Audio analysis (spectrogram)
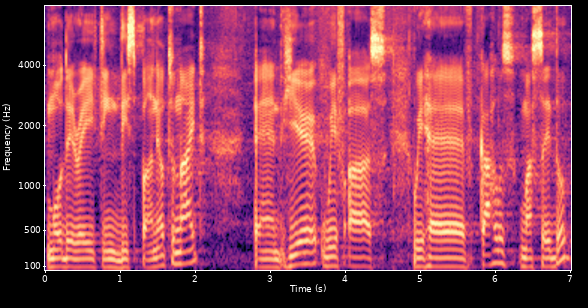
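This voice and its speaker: A man's very deep, low voice with a Brazilian accent, at a very slow pace, with ordinary pitch variation and very even loudness. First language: Portuguese. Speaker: panel moderator. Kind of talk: panel discussion moderation; reading aloud.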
